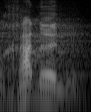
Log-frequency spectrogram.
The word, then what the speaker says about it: Hanani: Seria essa nossa pronúncia no hebraico, Hanane, tá? Então, a pronúncia aqui desse nome Hanane é seria o Hanani, né?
